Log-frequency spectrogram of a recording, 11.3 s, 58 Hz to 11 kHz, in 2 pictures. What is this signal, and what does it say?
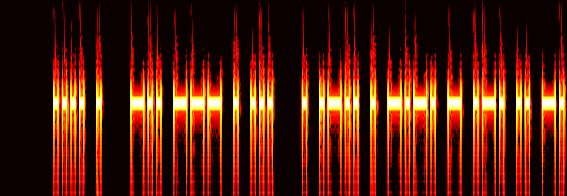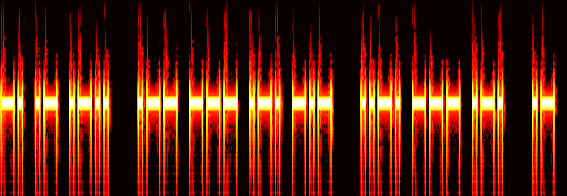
Morse code, heard as a keyed tone, about 28 wpm, 700 Hz. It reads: HE DOES ELECTRICAL WORK FOR A
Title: Sentences from Top 1000 Words - Review Part 6 - 28wpm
